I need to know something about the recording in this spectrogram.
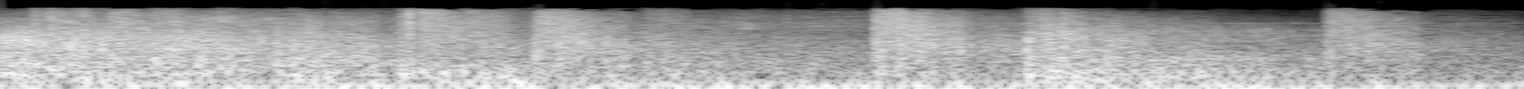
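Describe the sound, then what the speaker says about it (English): Naval bombardment with explosive shells from warships: loud, continuous rumbling booms and heavy blasts rolling one after another, dense and close, with no talking. "The Russian Admiral Nachimov launched an attack using a devastating new weapon, explosive shells."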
